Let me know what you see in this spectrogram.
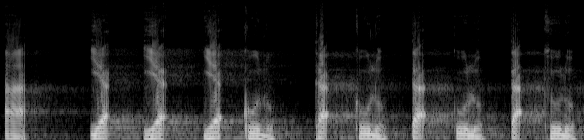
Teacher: hamzah itu nafasnya tertahan, suaranya tertahan.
